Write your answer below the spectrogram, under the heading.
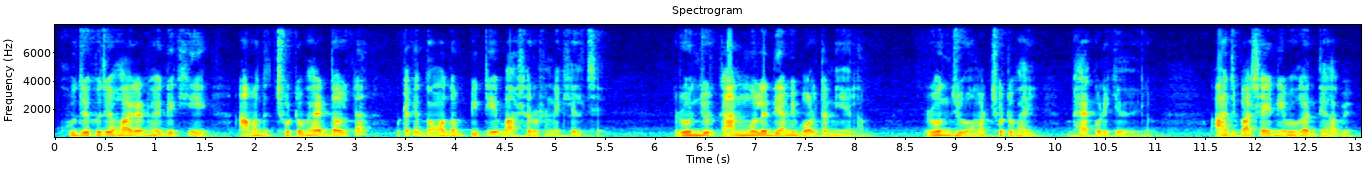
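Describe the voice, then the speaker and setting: Male audiobook narrator, expressive storytelling, animated delivery, lively swinging pitch, medium register. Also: fairly quick. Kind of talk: expressive scripted story narration, first-person as a boy.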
